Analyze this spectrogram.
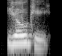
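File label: "yogi", Indian English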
